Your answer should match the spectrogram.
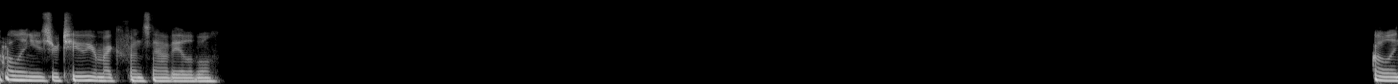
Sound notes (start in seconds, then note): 2.7 silence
